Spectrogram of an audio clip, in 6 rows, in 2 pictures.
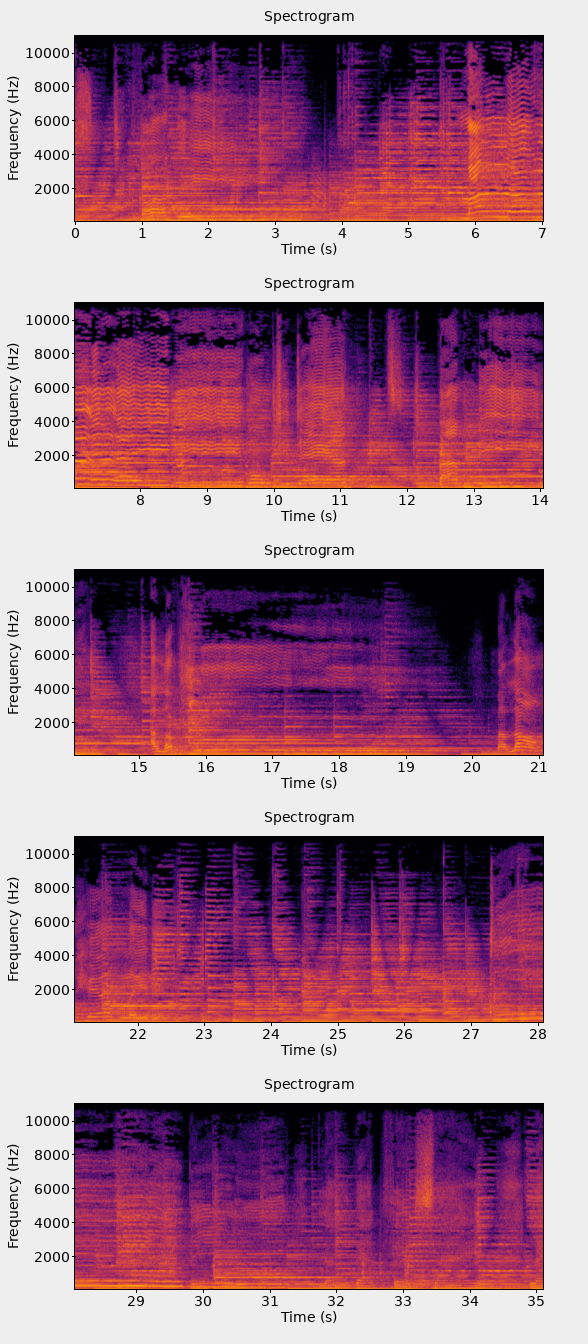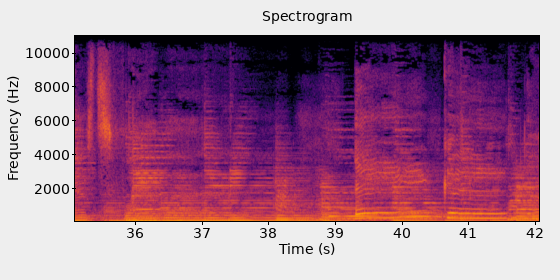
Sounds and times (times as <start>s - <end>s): Psychedelic rock: 0.0s - 42.0s.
